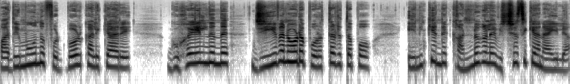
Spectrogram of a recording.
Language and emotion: Malayalam, surprised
